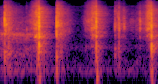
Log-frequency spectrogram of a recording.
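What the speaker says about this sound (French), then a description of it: "Et mélangez-la au deck de barbares." A deck of cards for the board game Legacy of Yu is shuffled in quick riffling bursts, about five or six short crisp shuffles close by and alone, with no talk.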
